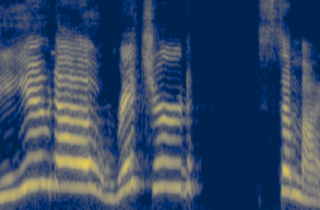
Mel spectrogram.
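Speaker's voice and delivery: put-on yelling, high and slow. Retelling what a lady said at the security camera: imitating someone yelling. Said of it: "she walks up and she's yelling".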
